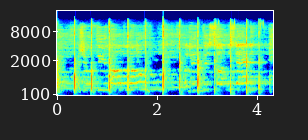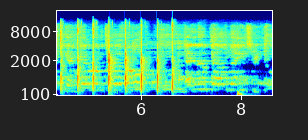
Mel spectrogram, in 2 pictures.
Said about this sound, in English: You're not very good at keeping time with the clapping, by the way. What do you mean? Well, you're clapping along with the music, but it was like so off.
